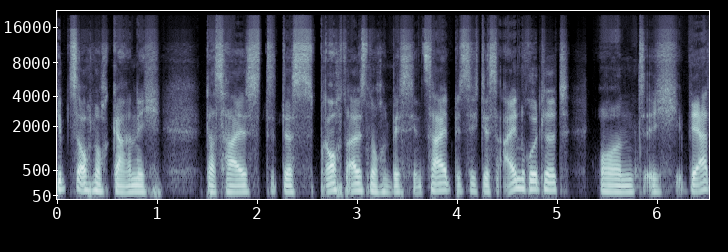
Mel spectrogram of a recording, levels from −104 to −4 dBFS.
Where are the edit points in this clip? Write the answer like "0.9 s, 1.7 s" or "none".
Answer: 5.3 s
